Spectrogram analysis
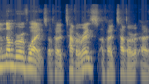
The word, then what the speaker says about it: Tavares: of ways i've heard tavares i've had heard uh tavaresh but actually uh you don't even pronounce the r from the sounds of things it's just tavage uh is how you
